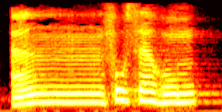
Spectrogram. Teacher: على حكم الإخفاء في كلمة أنفسهم النون الساكنة وبعدها حرف الفاء غنة الإخفاء هنا غنة مرققة لأن حرف الفاء حرف مرقق والغنة تتبع ما بعدها في الترقيق والتفخيم أنفسهم تخرج الغنة هنا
